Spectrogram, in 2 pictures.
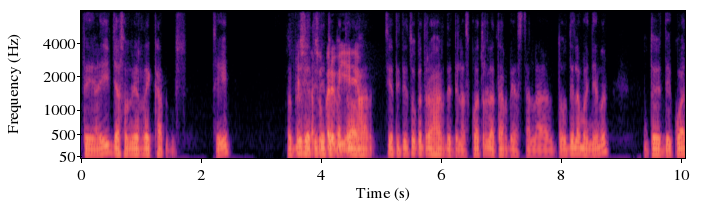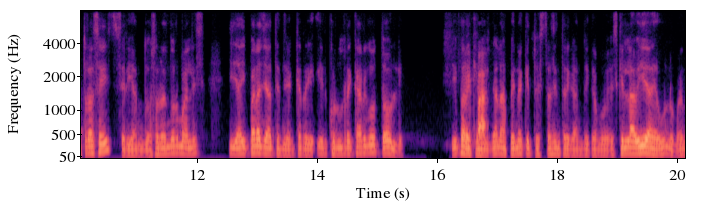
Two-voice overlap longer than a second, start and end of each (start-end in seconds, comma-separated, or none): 3.6-4.8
